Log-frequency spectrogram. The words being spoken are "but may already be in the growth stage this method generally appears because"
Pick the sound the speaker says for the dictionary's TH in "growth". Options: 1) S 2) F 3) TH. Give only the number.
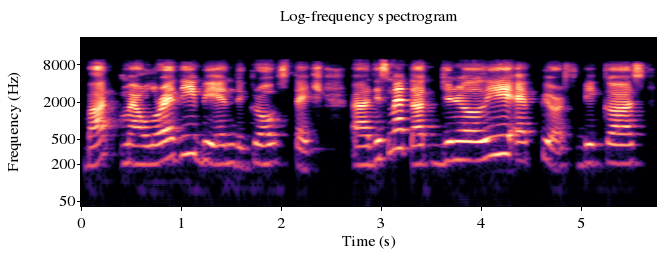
2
